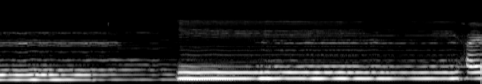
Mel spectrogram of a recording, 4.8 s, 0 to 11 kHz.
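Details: Male singer recovering from repeated colds, day two of antibiotics and steroids, asthma flaring; high sustained 'e' with scope in, tongue held out; tiny fold-edge fullness, shrunk since 2023, good vibration, full closure; sustained vowel phonation during laryngeal stroboscopy.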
